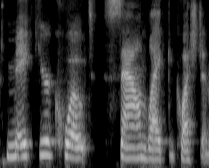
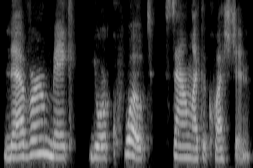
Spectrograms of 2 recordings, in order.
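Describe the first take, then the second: First: Slow, deliberate warning; emphatic rule. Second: Slow, with "Never" leaned on hard; slow emphatic repeat. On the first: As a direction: spell it out slowly so it sticks. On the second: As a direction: hammer the rule home word by word. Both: Shown as a demonstration. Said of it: "I'm gonna say that one one more time".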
